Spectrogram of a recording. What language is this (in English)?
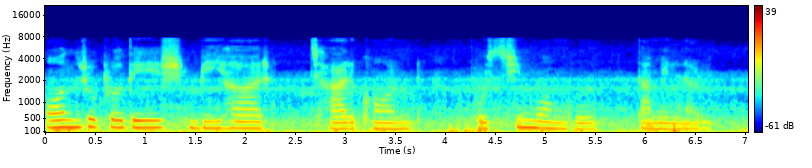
Bangla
